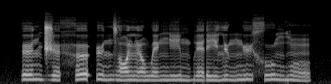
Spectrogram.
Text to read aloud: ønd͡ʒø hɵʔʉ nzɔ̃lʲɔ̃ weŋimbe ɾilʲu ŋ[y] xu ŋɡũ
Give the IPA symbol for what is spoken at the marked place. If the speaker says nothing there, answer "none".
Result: y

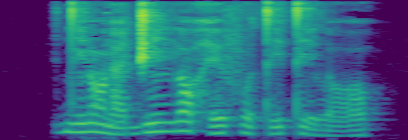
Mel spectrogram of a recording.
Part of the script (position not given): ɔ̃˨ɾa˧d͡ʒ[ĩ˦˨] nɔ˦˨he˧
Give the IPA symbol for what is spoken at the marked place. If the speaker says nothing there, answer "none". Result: ĩ˦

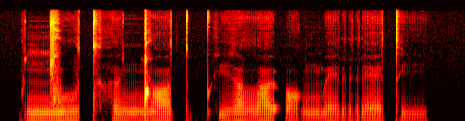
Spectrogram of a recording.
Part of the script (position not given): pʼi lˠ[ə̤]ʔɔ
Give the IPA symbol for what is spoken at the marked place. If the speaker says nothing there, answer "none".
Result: ə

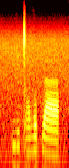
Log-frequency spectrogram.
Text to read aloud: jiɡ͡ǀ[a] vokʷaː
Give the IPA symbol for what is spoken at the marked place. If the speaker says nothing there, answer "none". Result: a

